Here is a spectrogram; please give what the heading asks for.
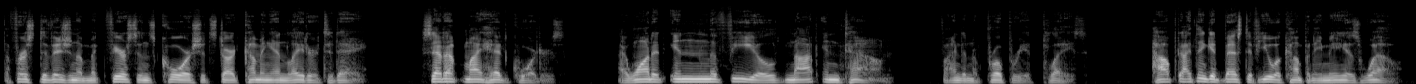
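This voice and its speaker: A man voicing a quiet, decisive general in an audiobook, clipped, understated and commanding. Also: on the low side, measured pace, dry recording, studio quality, lightly acted. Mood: brisk, commanding. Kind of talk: audiobook character dialogue.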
